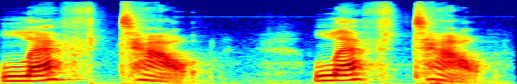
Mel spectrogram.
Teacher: The t gets connected to the beginning of the next word.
